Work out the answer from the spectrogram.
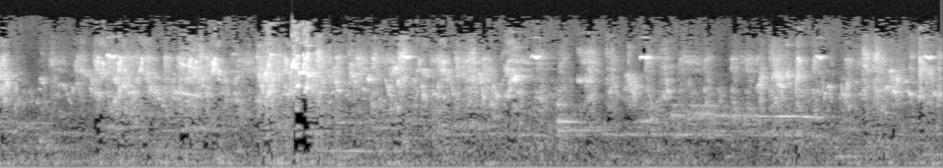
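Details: Captive red avadavats (strawberry finches) nesting in a cage in February give thin, high chirps and twittering notes in dense overlapping chatter, about one clear note a second, with lower tones beneath; the male lacks red plumage.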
